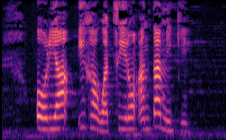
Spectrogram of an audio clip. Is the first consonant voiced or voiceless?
voiced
